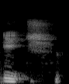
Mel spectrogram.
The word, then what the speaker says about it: hic: So Ah, hic. so Okay. the restored pronunciation would be hic. Yeah. So you will pronounce the H. Ecclesiastical pronunciation, you will drop your H's, and the IC would sound like each.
